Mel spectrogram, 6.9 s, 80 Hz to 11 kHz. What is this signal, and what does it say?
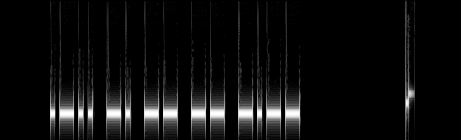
Morse code, heard as a keyed tone, about 17 wpm, 700 Hz. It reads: LNMMY
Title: Code Groups - 5 Letters - 17wpm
